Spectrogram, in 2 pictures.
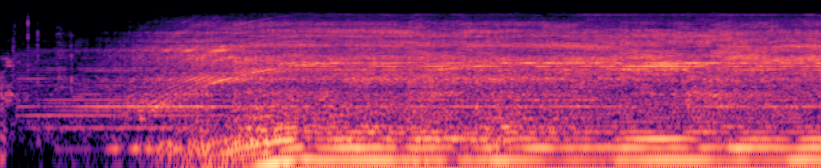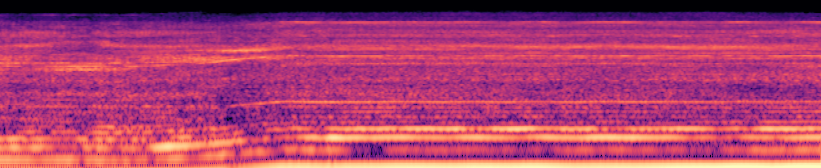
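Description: An electric polisher whirs steadily, its pitch rising partway through.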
